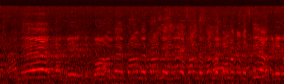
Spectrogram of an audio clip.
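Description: Several people's voices calling out and talking over one another, with no clear words.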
